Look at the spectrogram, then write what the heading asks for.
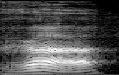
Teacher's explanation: going to be ra which is actually a rat but in in French you will see on my tongue my tongue isn't moving a single single bit I can just do all this with my mouth open the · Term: French R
